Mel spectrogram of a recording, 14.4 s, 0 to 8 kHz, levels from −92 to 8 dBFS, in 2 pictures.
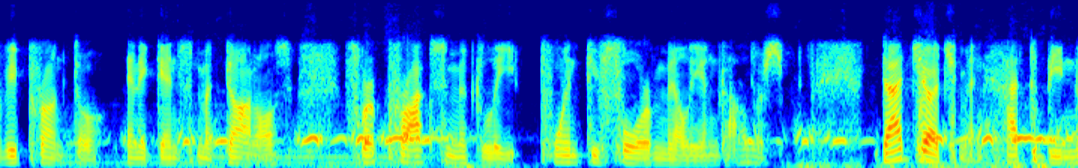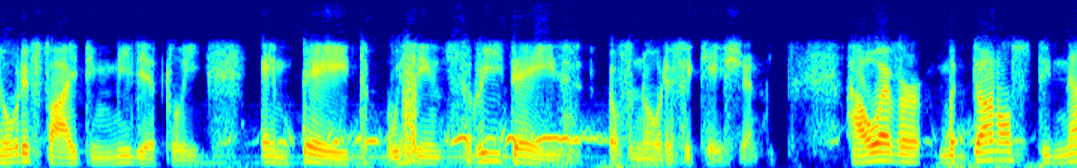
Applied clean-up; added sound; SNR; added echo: none; Bird; 8 dB; none.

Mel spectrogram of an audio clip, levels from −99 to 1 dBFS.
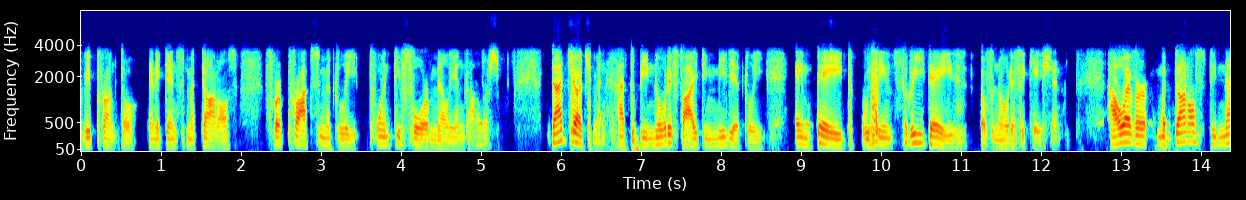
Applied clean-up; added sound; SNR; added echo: neural mask model Resemble Enhance denoiser.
